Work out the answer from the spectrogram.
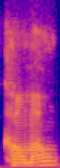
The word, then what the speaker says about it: Comeau: You can find some of my stuff on YouTube, Comeau, and Comeau is spelled Comeau, which is the French spelling, but basically you pronounce it just like you would Perry Como.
